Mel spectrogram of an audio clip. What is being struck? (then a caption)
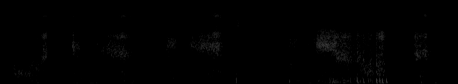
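Graphite pencil on a paper notebook page. A wooden graphite pencil writes Korean letters on a flat, solid lined paper notebook page. It makes six quiet, bright scratching strokes separated by short pauses.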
